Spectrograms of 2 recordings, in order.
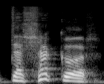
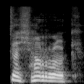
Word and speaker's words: تشكر: Tashakkur. Just like you say it. تشكرا. You pretty sure you don't say tasharruk. You say tashakkur.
